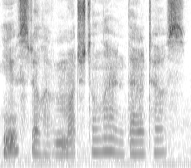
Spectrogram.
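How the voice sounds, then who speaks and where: A woman playing a gaunt, skeletal Reaper in an audio drama, speaking in a measured, formal, condescending way with a creaky voice. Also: lowish voice, little pitch movement, slight background noise. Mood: faintly amused. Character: gaunt, skeletal female Reaper on a bone throne, coolly amused. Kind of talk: scripted audio drama acting. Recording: music under the voice. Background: music.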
